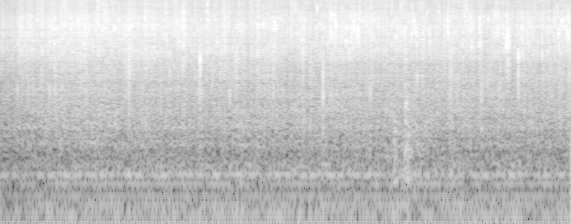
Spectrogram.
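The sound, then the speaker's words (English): Cutlets shaped like veal cutlets, dredged in egg and breadcrumbs, fry in oil with a steady, dense sizzle and scattered small crackles, heard alone without talk. “I'm going to dredge it in egg and then in breadcrumbs, and then we're going to fry them up.”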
